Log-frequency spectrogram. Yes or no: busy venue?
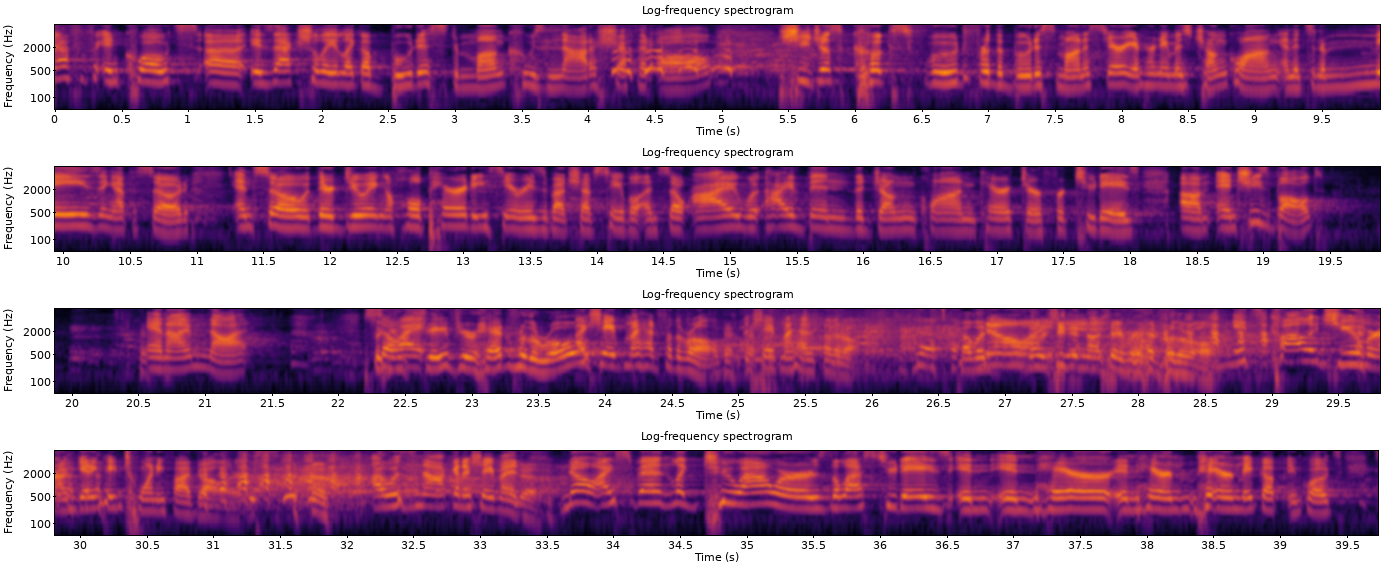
yes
